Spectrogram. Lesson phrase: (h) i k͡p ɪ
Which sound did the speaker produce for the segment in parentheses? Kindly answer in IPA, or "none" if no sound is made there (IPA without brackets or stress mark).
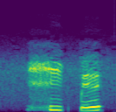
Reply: h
